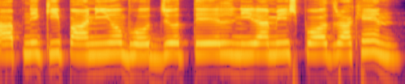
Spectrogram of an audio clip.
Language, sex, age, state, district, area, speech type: Bengali, female, 18-30, West Bengal, South 24 Parganas, rural, read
